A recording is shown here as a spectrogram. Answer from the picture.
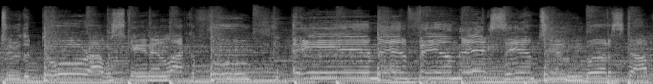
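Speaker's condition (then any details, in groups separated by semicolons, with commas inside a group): No condition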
